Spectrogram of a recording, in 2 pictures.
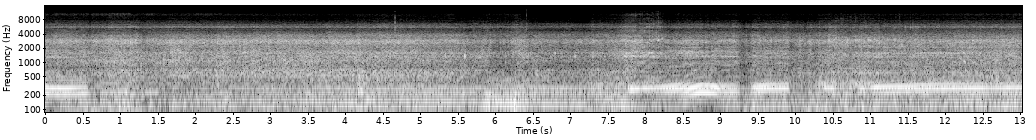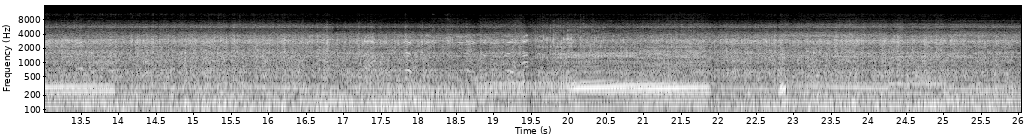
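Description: A motorcycle engine roars up close, its pitch rising and falling as it revs.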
